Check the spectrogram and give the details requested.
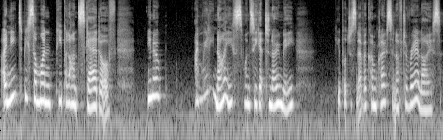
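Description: A woman's voice: high voice, moderate pace, a little mellow, lightly acted. An actress playing a lonely, gloomy young woman in an audio drama comedy, telling morbid stories earnestly and hesitantly. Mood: lonely, pleading.

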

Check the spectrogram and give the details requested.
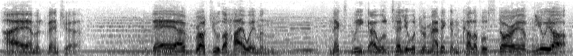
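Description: A man plays the spirit of adventure as a grand storytelling host. His mid-pitched voice announces in 1940s radio fashion, on a dull old recording with music behind. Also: lively intonation, moderate pace, close to an everyday voice. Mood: grand, announcing.

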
